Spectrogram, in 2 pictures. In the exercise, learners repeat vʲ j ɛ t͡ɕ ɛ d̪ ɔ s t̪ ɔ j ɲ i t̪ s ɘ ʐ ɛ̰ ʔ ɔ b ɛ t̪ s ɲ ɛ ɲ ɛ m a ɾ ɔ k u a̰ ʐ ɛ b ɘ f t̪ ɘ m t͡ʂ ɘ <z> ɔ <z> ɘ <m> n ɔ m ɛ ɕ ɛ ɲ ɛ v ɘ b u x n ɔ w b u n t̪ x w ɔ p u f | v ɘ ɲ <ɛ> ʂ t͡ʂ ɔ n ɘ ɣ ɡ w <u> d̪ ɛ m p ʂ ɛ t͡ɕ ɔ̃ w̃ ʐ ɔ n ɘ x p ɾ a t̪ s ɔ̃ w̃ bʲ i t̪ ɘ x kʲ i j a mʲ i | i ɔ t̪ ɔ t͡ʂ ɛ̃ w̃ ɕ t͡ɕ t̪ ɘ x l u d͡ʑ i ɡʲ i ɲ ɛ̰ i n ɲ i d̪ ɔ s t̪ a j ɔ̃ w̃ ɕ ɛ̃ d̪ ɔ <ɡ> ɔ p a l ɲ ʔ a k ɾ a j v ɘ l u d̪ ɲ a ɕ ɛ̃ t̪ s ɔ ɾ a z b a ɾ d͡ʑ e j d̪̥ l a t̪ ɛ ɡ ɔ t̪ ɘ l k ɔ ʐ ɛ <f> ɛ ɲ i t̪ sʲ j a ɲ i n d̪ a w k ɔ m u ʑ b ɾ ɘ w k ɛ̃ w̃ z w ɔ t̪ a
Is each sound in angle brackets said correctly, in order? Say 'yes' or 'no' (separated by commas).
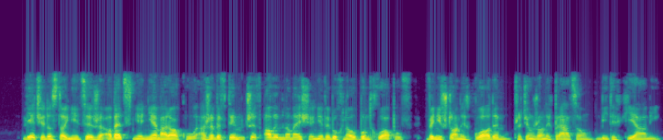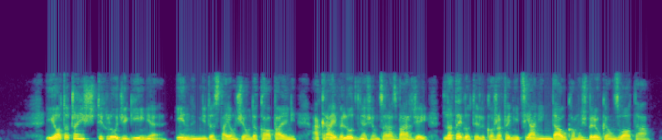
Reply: no, no, yes, no, no, no, yes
